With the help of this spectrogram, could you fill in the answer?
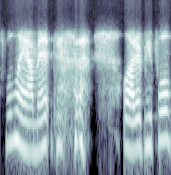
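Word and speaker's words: Willamette: of water is the wamama river and it's pronounced wamit a lot of people pronounce it wamity and Oregon I mean Oregon it's or Oregon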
